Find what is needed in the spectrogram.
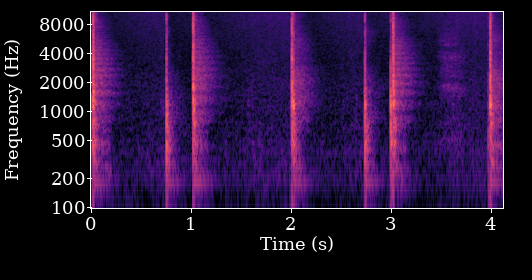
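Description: Sharp knocks on a hard surface keeping a steady beat, about one a second, with a quick extra knock just before every other beat.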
